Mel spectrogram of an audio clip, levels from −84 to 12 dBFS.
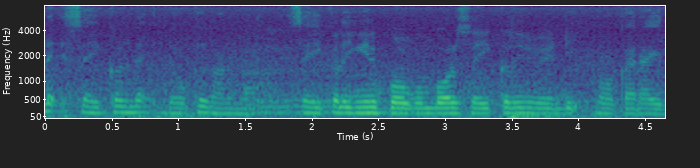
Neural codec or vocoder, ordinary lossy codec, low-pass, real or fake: none; none; none; real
